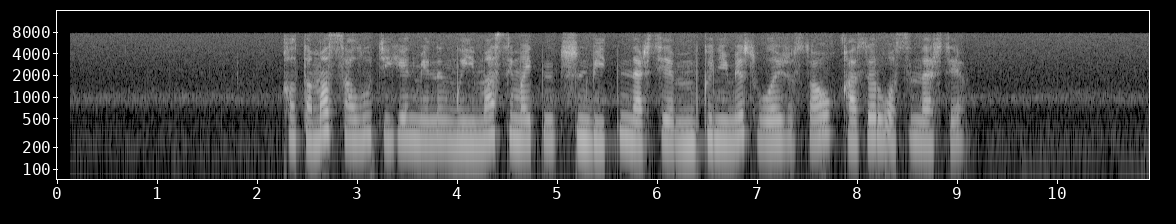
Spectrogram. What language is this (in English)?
Kazakh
